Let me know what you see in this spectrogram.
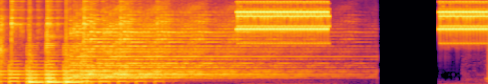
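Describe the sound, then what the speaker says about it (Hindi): An electronic phone ringtone chirps in two bursts separated by a short silence, following a fading, resonant tonal sound. "बबीता जी का फोन"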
